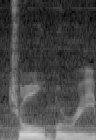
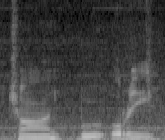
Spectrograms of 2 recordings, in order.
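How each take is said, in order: First: The first syllable ends in an L sound. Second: The first syllable ends in an N sound. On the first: This is how the Thai letter looks when read literally. The speaker calls it wrong. "it would sound like Cholburi" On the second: This is how the name is actually pronounced. The speaker calls it right. "it's pronounced with an N"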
